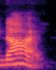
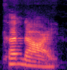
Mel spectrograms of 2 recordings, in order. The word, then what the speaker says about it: knife: say canif you know no the K is silent you know you say knife well why isn't kife if it's if it's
